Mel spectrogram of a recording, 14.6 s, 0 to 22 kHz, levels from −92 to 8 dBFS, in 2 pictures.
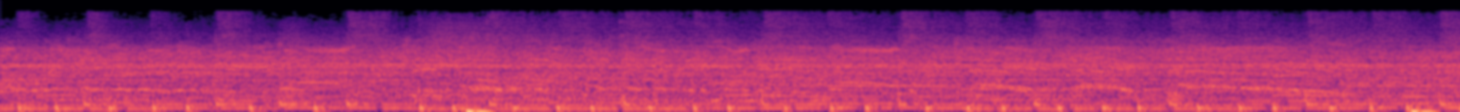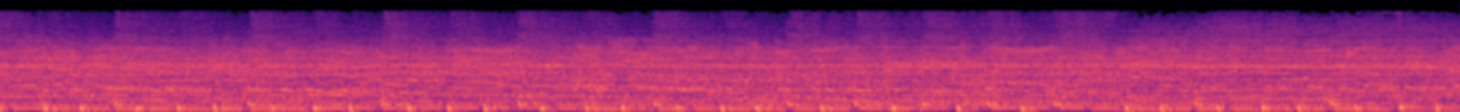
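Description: A phantom power thump hits the audio at 2.33 s, a deep pulse peaking at about -5 dBFS. It comes from a supply switched on or off on a live input, its step passing through the coupling capacitors, and dies away in 35 ms. Handling noise would rumble unevenly rather than give one clean decaying pulse.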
